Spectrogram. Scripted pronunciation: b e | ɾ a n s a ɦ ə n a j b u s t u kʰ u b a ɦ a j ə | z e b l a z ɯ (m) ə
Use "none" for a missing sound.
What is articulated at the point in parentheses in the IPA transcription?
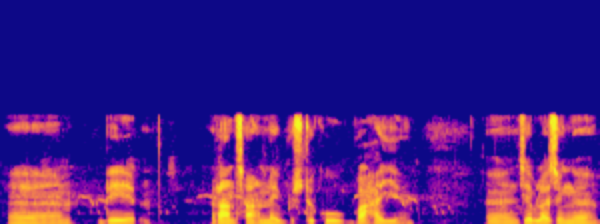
ŋ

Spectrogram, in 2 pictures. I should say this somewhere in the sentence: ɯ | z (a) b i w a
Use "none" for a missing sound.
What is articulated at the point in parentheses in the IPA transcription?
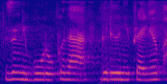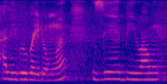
e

